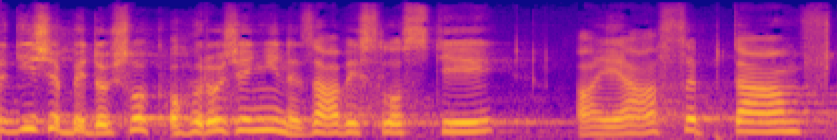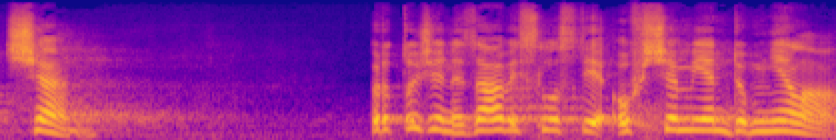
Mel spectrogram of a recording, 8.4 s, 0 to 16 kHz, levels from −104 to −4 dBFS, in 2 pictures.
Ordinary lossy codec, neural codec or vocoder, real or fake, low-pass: MP3, 64 kbps; autoencoder, 48 kHz, 128 numbers a frame, DAC-VAE, trained on Japanese speech; fake; 14.4 kHz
